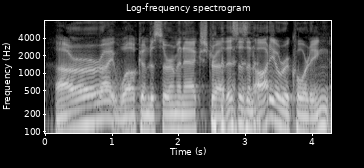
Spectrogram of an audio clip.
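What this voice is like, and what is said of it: Radio announcer voice. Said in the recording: “Just immediately had a radio voice. ... You get this other voice.”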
